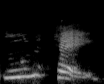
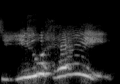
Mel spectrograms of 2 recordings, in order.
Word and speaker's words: Unhei: chanted no no corrected it's spelled u-n-h-e-i it's pronounced oon hey oh it's you hey the boy said like you hey what about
